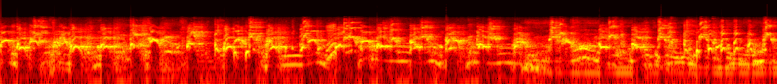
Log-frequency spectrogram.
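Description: Dogs barking and yapping almost without pause, a pit bull and Yorkshire terriers squabbling with each other.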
